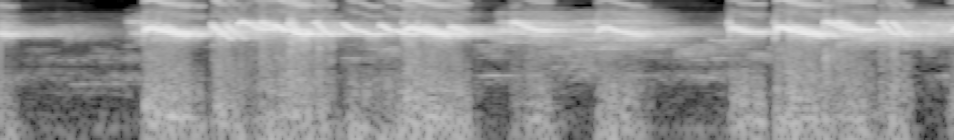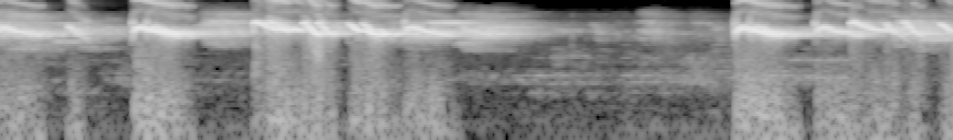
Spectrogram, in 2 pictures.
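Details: Masteran recording of the black-capped white-eye, Pleci Papua: several bursts of rapid, shrill, warbling twitters, fading briefly before a final loud burst.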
